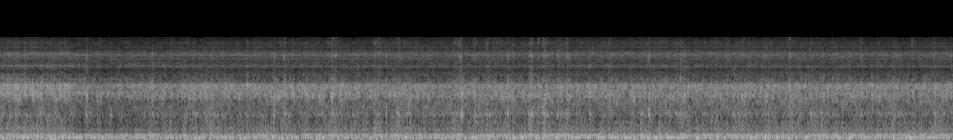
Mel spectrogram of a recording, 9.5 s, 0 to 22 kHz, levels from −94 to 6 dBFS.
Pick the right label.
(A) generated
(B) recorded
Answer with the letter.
A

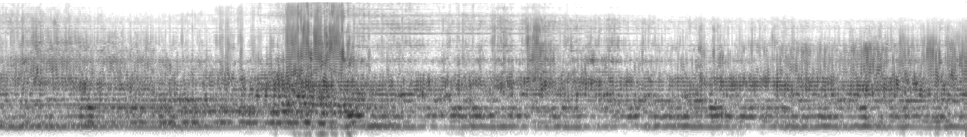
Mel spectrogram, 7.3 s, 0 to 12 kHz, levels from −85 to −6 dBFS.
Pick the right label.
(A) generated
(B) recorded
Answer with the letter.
A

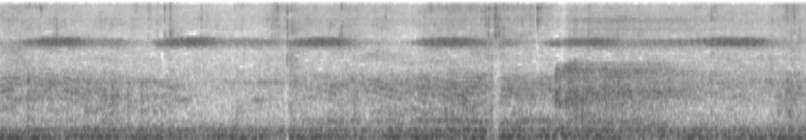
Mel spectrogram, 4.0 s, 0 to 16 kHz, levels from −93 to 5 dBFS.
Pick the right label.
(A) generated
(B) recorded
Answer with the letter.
B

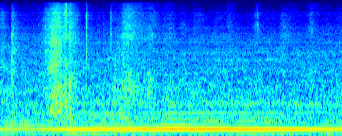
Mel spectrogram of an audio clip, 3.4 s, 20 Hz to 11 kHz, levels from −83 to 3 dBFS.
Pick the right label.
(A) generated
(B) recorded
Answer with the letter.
A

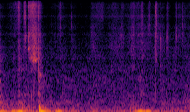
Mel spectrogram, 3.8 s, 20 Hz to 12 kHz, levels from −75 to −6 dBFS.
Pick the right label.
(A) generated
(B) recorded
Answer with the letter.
A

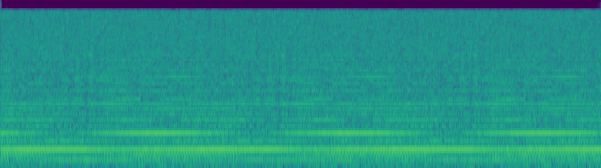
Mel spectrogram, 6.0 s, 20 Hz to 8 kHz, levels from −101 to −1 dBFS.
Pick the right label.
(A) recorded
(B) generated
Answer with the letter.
A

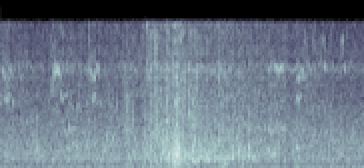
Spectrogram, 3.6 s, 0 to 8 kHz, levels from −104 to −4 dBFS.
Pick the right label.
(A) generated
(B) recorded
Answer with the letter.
A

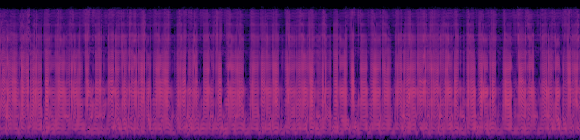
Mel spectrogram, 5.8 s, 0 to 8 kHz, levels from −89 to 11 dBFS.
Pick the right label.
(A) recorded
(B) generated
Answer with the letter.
B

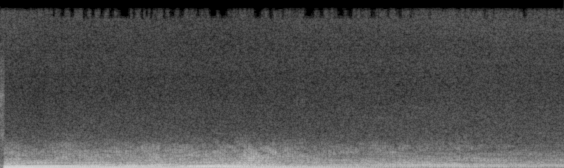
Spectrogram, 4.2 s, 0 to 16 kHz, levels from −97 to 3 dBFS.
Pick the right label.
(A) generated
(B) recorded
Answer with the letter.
B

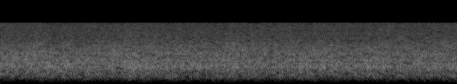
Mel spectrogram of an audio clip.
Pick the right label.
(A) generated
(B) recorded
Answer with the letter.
A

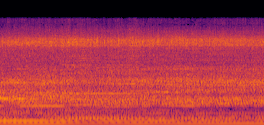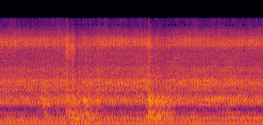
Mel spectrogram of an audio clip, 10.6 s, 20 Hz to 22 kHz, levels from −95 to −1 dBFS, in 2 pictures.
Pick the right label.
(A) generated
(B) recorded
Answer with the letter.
B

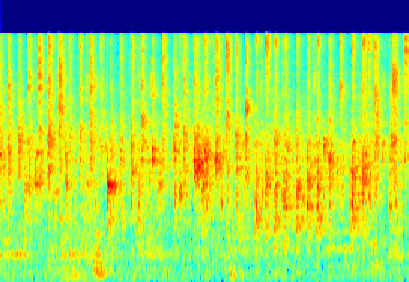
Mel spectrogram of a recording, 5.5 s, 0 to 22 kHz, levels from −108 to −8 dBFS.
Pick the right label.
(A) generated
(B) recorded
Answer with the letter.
B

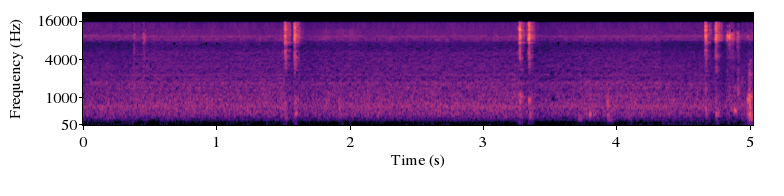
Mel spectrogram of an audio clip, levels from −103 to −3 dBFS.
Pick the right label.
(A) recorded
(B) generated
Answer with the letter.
B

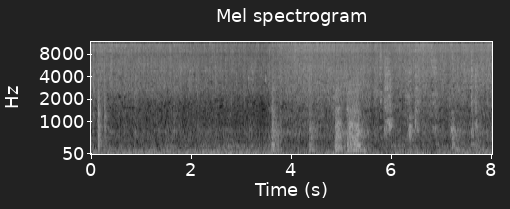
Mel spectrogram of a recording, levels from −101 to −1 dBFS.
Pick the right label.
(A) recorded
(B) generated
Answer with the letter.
B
